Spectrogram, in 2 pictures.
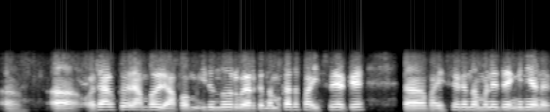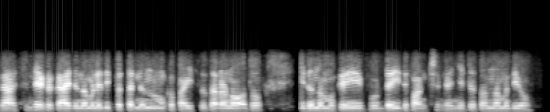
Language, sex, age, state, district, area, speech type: Malayalam, female, 45-60, Kerala, Idukki, rural, conversation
